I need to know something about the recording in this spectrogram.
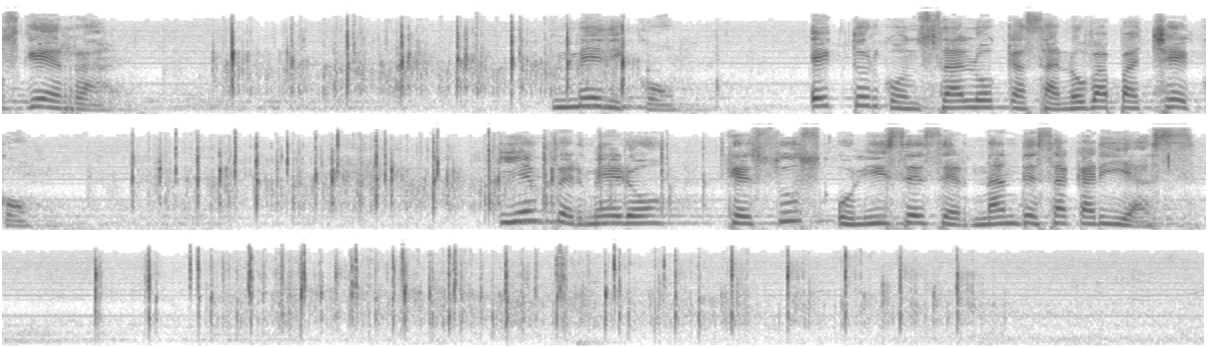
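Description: A crowd applauds outdoors with scattered clapping.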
